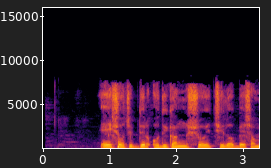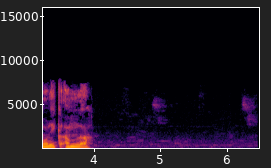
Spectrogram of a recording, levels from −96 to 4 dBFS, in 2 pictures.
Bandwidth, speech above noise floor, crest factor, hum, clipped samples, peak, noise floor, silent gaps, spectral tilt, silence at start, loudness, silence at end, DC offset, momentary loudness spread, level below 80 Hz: 8 kHz; 48 dB; 20 dB; none; under 0.1%; -2 dBFS; -67 dBFS; none; -5 dB/octave; 0.85 s; -19 LUFS; 2.55 s; under 0.1%; 6 LU; -50 dBFS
